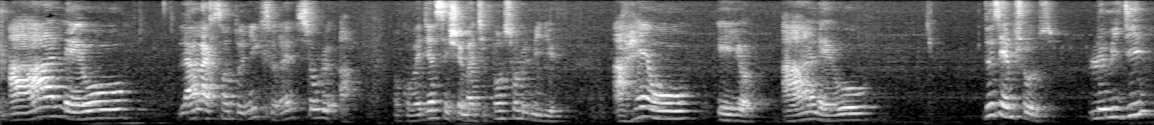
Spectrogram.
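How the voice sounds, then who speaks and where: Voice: mid-range voice, echoey room, distant mic, a little hiss or hum, low-quality recording. A language teacher giving a video lesson, speaking carefully and repeating each word several times while writing on a board. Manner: writes on a board while explaining.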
